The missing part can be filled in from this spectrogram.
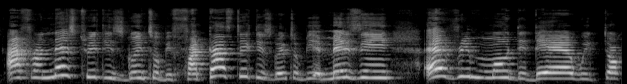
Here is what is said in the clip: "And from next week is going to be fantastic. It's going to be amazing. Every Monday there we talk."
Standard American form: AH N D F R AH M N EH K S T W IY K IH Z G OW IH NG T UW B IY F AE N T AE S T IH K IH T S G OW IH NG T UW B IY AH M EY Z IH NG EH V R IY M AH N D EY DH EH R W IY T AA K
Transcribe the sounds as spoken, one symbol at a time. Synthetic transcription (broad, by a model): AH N F R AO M N EH K S T W IY K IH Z G OW IH NG T UW B IY F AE N T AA S T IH K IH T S G OW IH NG T UW B IY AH M EY Z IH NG EH V R IY M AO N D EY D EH W IY T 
